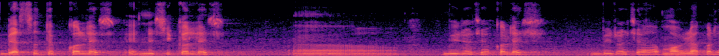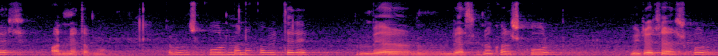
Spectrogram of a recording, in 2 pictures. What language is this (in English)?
Odia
